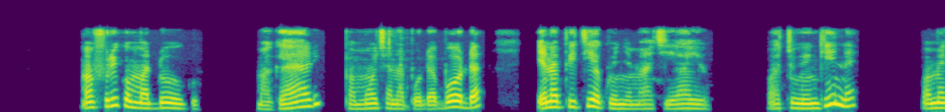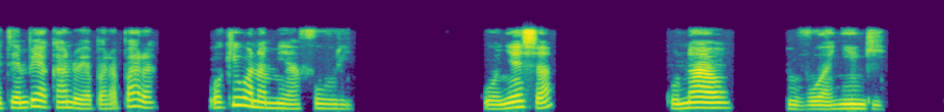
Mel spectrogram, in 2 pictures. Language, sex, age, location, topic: Swahili, female, 36-49, Kisumu, health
